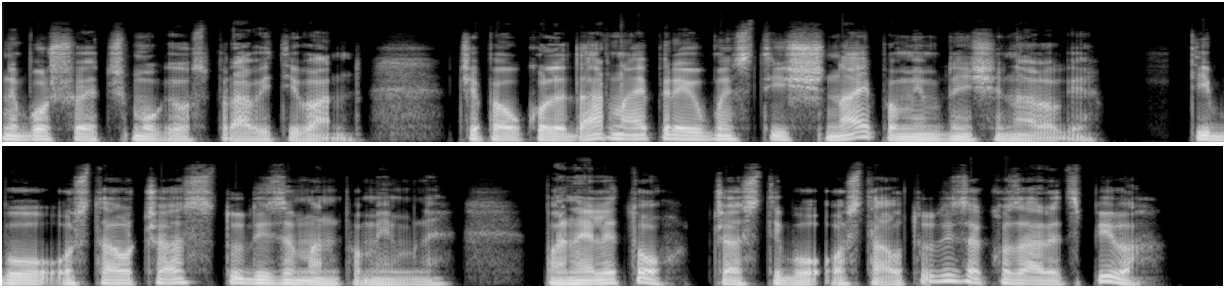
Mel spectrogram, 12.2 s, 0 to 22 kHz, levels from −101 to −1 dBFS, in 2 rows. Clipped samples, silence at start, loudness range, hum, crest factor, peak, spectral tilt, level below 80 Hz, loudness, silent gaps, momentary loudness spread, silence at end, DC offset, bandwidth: under 0.1%; 0 s; 2 LU; none; 16 dB; -4 dBFS; -5.5 dB/octave; -30 dBFS; -20 LUFS; 5.56-5.69 s, 5.86-5.92 s, 8.74-8.79 s, 9.58-9.63 s; 8 LU; 0.4 s; under 0.1%; 10.5 kHz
